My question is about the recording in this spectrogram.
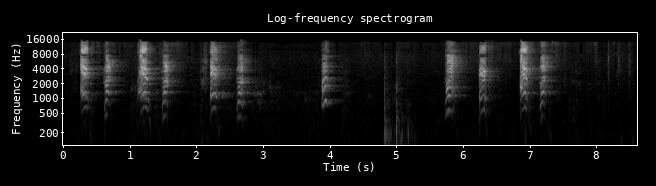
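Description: A French bulldog puppy barking in a string of short, high yaps, mostly in quick pairs with brief pauses between. A dull low thump comes about five seconds in.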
